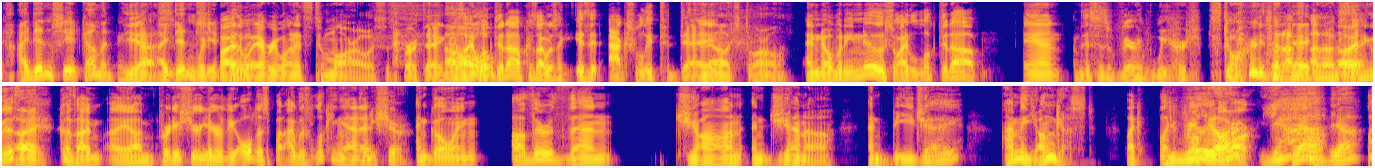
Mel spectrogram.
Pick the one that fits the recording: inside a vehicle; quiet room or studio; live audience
quiet room or studio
